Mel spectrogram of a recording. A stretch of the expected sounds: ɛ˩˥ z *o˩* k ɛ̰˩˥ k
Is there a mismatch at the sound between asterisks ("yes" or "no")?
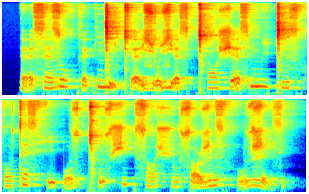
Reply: no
